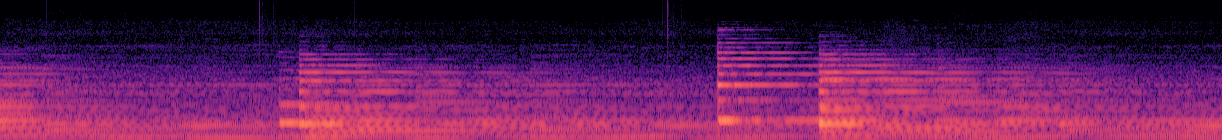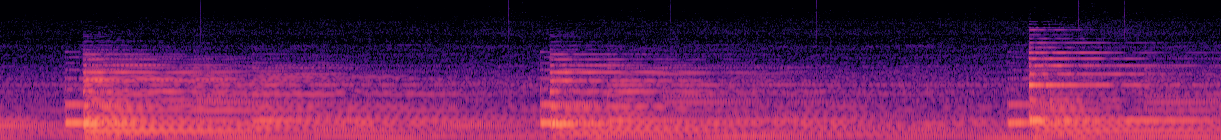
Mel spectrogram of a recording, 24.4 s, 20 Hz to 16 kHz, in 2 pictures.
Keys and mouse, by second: 0.4 click, 1.0 click, 1.7 click, 2.2 click, 2.7 click, 4.7 ctrl+z, 5.4 ctrl+z, 5.7 ctrl+z, 6.1 ctrl+z, 6.5 ctrl+z, 6.9 ctrl+z, 10.3 click, 11.2 click, 12.6 ctrl+z, 13.9 f, 14.3 click, 15.1 click, 16.3 ctrl+z, 18.0 alt+click, 20.4 click, 21.2 click, 22.5 ctrl+click, 22.7 ctrl+z.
